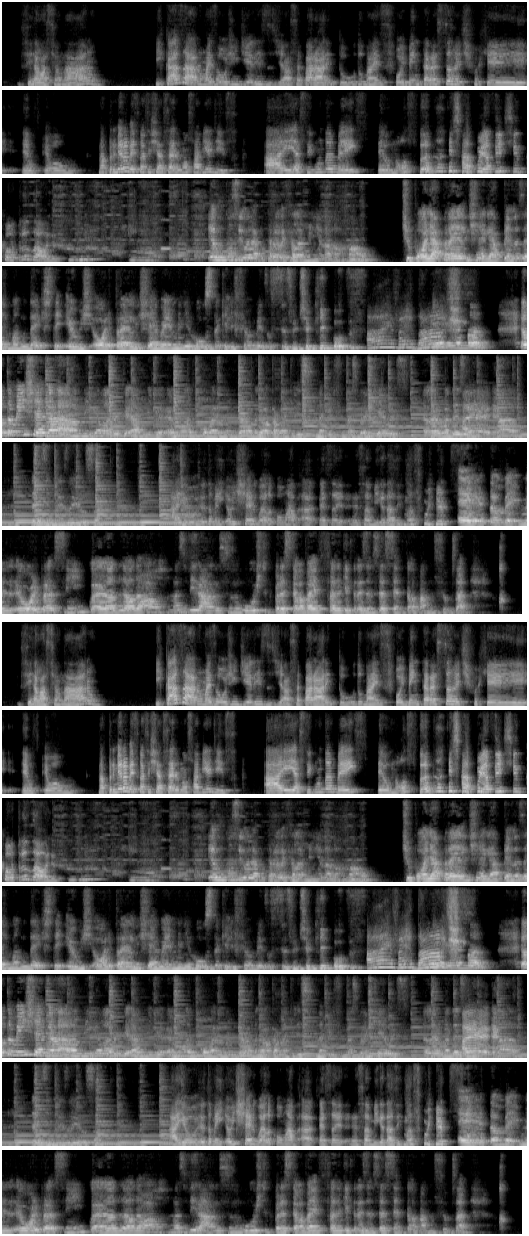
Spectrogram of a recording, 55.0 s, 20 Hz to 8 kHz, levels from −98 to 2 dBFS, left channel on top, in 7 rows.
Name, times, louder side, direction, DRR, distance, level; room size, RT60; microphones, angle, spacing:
voice 1, 0.3-1.5 2.3-9.0 9.3-11.2 11.8-13.2 13.5-16.6 19.5-19.7 29.1-30.5 38.4-39.0 41.9-46.0, right 5 dB, 45° right, 0.4 m, -31 dB
sound 1, 16.1-21.2, left 4 dB, 60° left, 1.1 m, -48 dB
voice 2, 16.7-17.2 17.6-18.0 18.8-21.3 21.7-29.0 30.0-37.5 37.8-38.6 38.9-39.3 39.8-40.9 46.2-54.4, left 2 dB, 25° left, 1.5 m, -28 dB
sound 2, 32.1-42.4, left 2 dB, 85° left, 0.7 m, -35 dB
2.6 x 2.3 x 2.4 m
head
